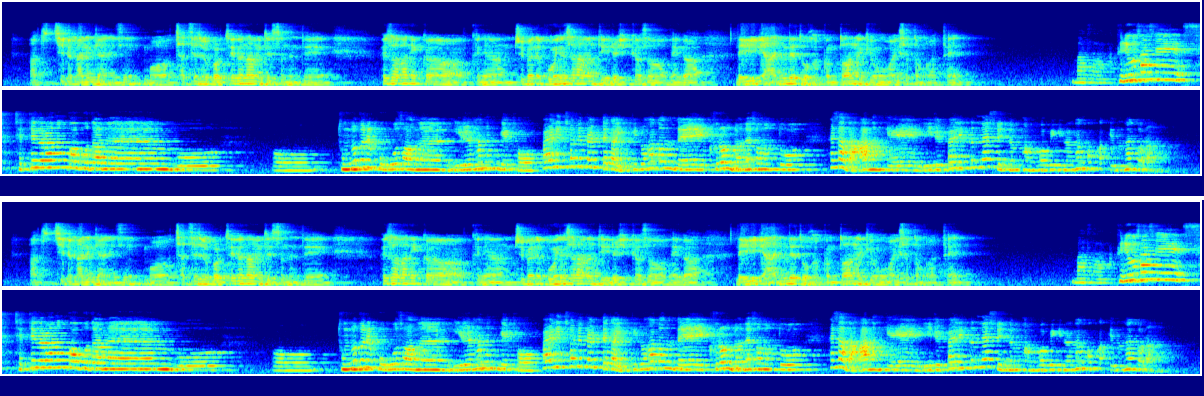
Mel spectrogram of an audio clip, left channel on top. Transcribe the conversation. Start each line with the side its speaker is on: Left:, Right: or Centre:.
Left: 아, 지- 집에 가는 게 아니지. 뭐 자체적으로 퇴근하면 됐었는데 회사 가니까 그냥 주변에 보이는 사람한테 일을 시켜서 내가 내 일이 아닌데도 가끔 떠안는 경우가 있었던 것 같아.
Right: 맞아. 그리고 사실 재택을 하는 거보다는 뭐 어, 동료들을 보고서는 일을 하는 게 더 빨리 처리될 때가 있기도 하던데, 그런 면에서는 또 회사 나가는 게 일을 빨리 끝낼 수 있는 방법이기는 한 것 같기는 하더라.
